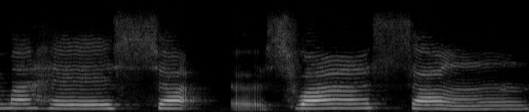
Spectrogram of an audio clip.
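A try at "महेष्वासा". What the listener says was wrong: Yeah, here we don't separate it. Maheswasa.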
